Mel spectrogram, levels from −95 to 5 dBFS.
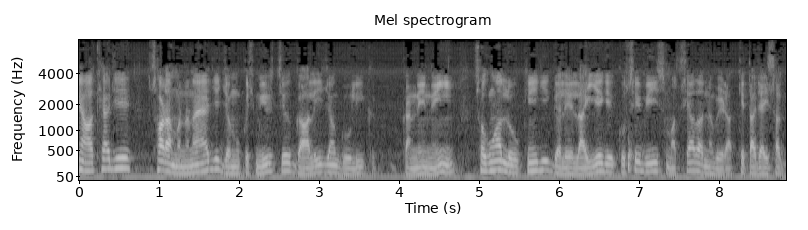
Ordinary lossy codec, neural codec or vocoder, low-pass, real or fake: none; none; none; real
